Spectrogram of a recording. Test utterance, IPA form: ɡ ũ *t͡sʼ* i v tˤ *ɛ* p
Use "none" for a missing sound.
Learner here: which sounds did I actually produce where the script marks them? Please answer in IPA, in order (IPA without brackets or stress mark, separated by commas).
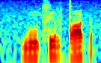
t͡s, ɛ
